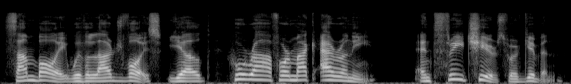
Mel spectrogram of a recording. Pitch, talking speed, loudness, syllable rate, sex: 165 Hz, 170 wpm, -19 LUFS, 4.9 syllables/s, male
